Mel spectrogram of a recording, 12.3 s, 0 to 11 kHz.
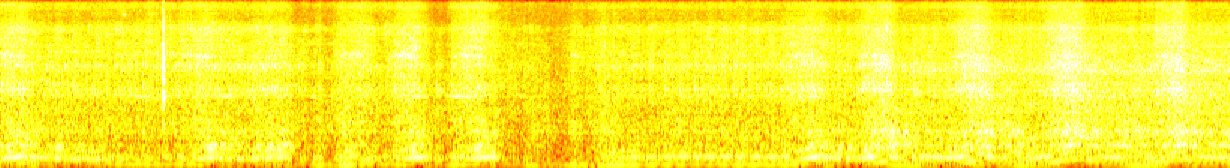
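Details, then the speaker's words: Autobianchi A112 Abarth race-spec 1050cc four, converted from chain to cambelt kit, first start in years on choke: eager, lumpy idle with light blips and faint mechanical rattle, no knocking; good oil pressure, running healthy. "It's funny because it sounds like mine, just with a different kind of rattly sound. Still that sound, but not the... It sounds a little better, which is not a surprise. And it sounds really eager."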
